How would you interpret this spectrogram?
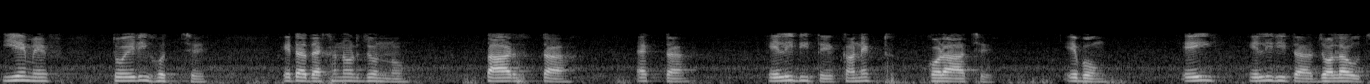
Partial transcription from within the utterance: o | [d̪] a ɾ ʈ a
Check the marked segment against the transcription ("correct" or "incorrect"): incorrect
